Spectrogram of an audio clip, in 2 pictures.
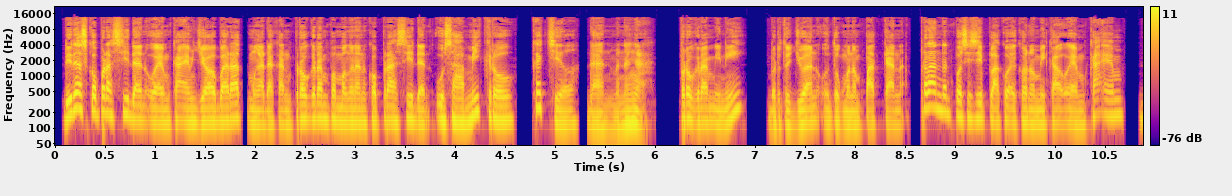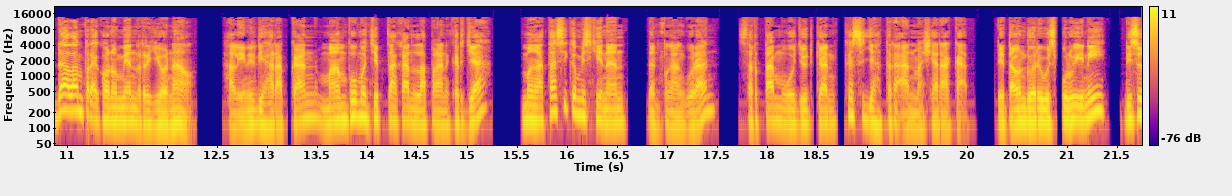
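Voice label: Indonesian, male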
